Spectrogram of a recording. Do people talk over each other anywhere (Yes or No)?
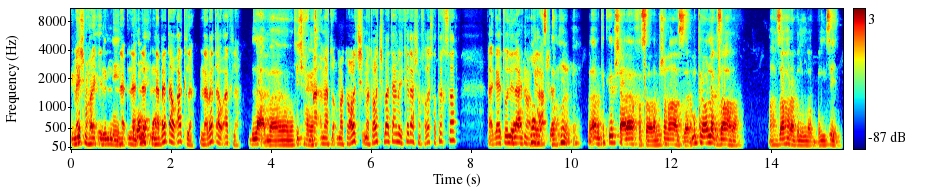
Yes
